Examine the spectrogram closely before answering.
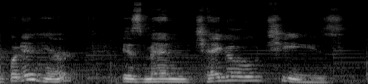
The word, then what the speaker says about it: Manchego: So the last ingredient we're going to put in here is Manchego cheese. I like to pronounce it Manchego, so that when I'm grating it, I can sing, "Whoa, Manchego Bay."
